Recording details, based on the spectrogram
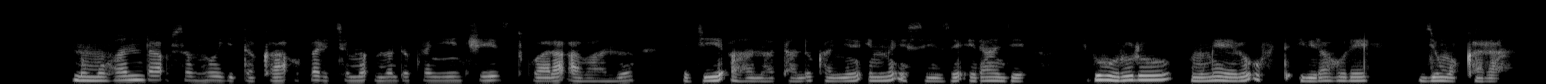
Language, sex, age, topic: Kinyarwanda, female, 18-24, government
